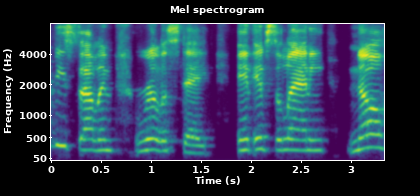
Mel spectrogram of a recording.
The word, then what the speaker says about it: Ypsilanti: you're going to be selling real estate in ypsilanti know how to pronounce the name we are very sensitive to what that word means uh it is it's cilanti and um i had this little video on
